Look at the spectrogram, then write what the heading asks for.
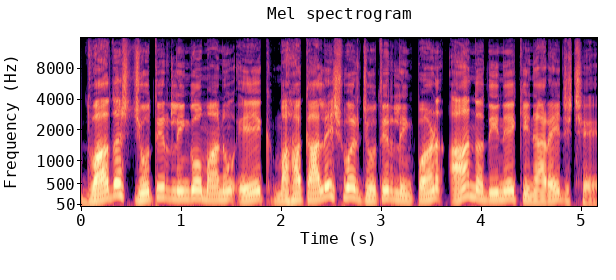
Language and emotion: Gujarati, neutral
